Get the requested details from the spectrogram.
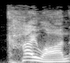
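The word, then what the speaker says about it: Chilon: They know that this word Cylon, that we pronounce Cylon, is actually based on Chylon of Athens.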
